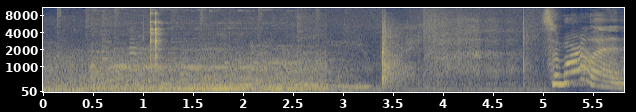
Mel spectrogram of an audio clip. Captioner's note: glasses clink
